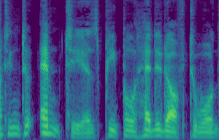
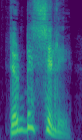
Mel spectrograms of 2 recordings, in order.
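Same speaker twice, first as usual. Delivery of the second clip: short; 11 semitones higher, faster than usual. A narrator's reading. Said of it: "said Hermione shortly".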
